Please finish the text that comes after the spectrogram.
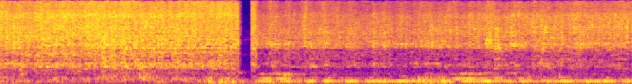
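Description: Ingredients for bread pakoda sizzling in hot oil in a pan, a loud continuous frying hiss that cuts out for an instant, then returns softer with low stirring sounds underneath.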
